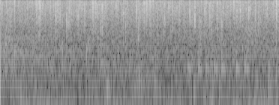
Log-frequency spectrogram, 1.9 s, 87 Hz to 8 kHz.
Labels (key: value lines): label: biophony
recorder: SoundTrap 500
